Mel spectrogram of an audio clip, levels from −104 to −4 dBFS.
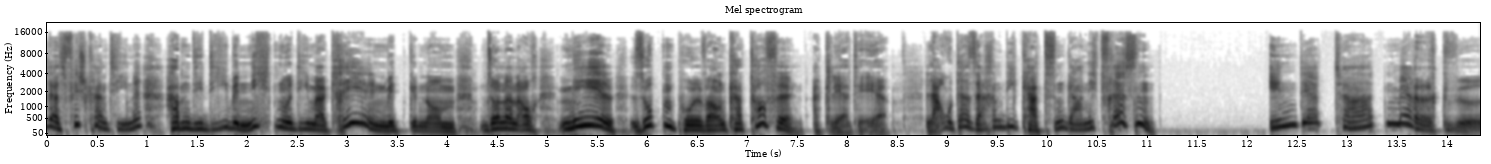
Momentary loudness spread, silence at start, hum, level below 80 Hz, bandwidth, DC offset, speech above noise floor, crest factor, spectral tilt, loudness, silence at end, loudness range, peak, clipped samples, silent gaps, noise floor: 9 LU; 0 s; none; -52 dBFS; 16.5 kHz; under 0.1%; 46 dB; 16 dB; -5.5 dB/octave; -18 LUFS; 0 s; 6 LU; -2 dBFS; under 0.1%; none; -63 dBFS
